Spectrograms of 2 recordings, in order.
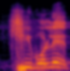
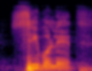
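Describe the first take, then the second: First: The word begins with a 'ch' sound. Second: The word begins with an 's' sound. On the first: The speaker calls it right. "di Chibolet" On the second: The speaker calls it wrong. "no podían pronunciar correctamente"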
